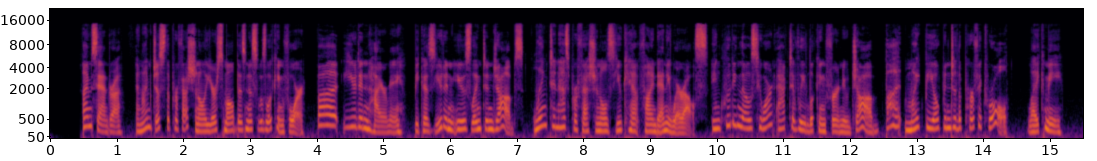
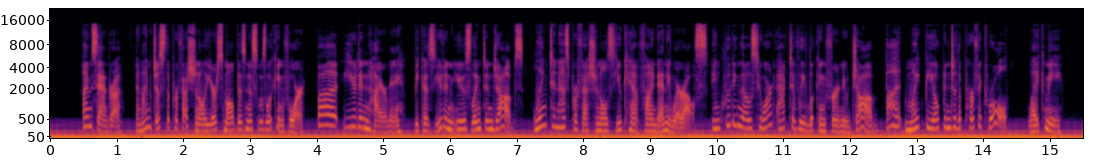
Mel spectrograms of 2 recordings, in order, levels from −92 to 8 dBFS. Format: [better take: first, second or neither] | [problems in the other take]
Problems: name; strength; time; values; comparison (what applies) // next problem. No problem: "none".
first | low rumble; faint; throughout; 25 dB below the speech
